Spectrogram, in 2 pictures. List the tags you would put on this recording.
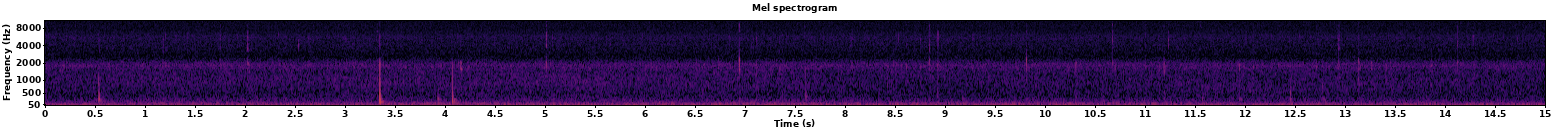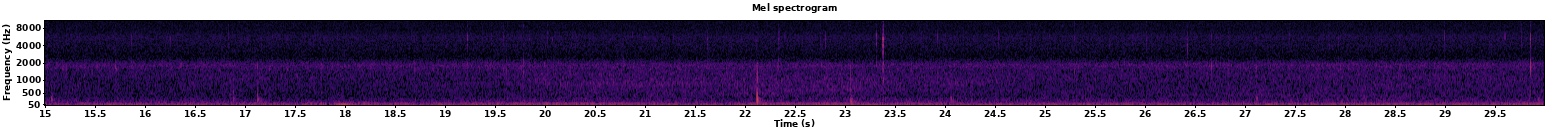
Soundscapes > Nature
nature soundscape field-recording alice-holt-forest natural-soundscape raspberry-pi phenological-recording meadow

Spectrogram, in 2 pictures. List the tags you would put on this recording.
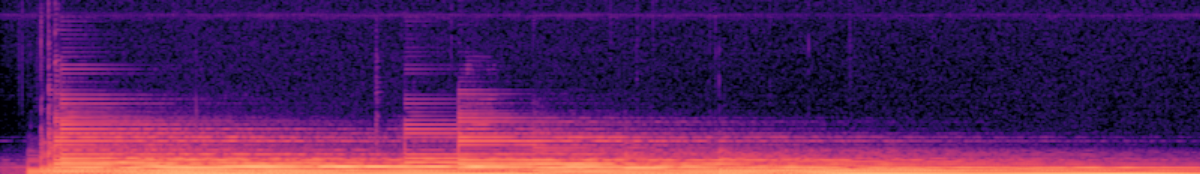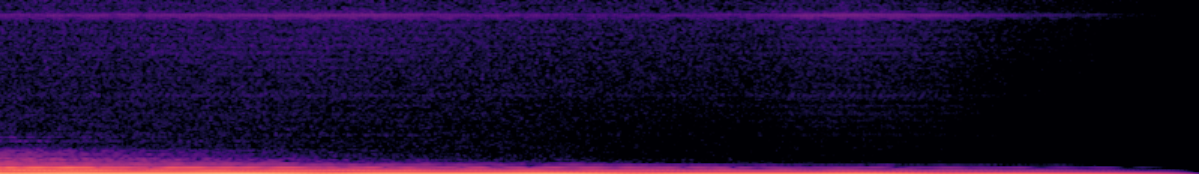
Instrument samples > String
guitar baritone stereo electric chord reverb

